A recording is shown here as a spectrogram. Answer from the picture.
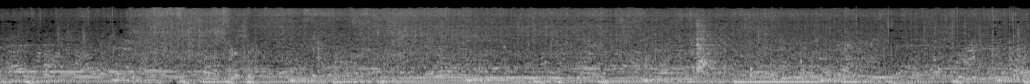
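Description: Meat slices sizzling on a charcoal-heated mukata dome grill, a steady frying hiss, with background music throughout.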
